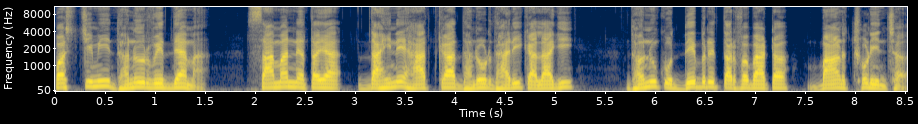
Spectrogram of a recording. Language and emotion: Nepali, neutral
